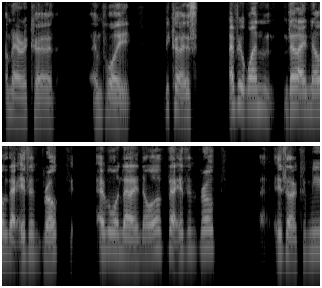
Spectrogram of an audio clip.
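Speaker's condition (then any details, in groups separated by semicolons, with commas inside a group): Spastic quadriplegic cerebral palsy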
